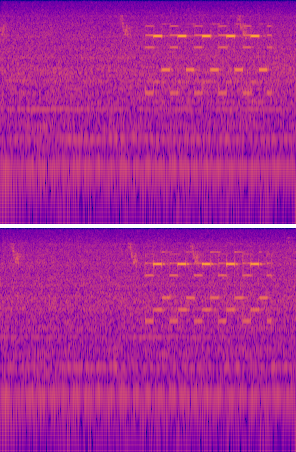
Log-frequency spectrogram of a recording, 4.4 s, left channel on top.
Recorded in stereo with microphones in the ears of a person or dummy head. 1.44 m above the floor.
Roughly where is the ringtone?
Centre.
